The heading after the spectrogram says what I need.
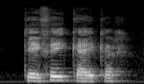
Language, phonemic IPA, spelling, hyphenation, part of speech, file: Dutch, /teːˈveːˌkɛi̯.kər/, tv-kijker, tv-kij‧ker, noun, Nl-tv-kijker.ogg
- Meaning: alternative form of televisiekijker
